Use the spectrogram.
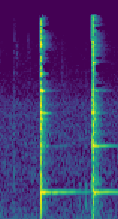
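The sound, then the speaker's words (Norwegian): Two sharp clinks of handmade plastic drinking glasses tapped together, about two-thirds of a second apart, each leaving a short ringing tone that fades quickly. Fairly loud, with no talking. “Det er ikke sånn ordentlig klinkelyd i de her glassene, for det her er sånn håndlagd eh, sånn der Sånn der eksklusiv plastglass, sånn skuddsikkert jævel sånn ja, Men det er jo glass.”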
